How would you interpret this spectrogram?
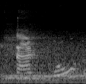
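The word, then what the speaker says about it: Carnot: দেখো আমরা তো এটা দেখেছি কি কার্নো সাইকেল থেকে, দেখো এটা দেখেছি কি যে from কার্নো cycle, actually কার্নো আছে কিন্তু এটাকে প্রোনাউন্সিয়েশন করা হয় না, কার্নো বলা হয়, কয়েকটা মধ্যনারী পোকা কার্নো।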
